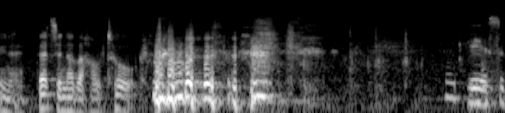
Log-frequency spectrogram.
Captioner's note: laughter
